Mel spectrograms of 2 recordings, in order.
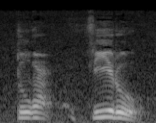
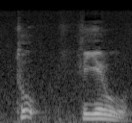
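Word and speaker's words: تؤثرون: Kadang-kadang tuan-puan, kita terbaca huruf hamzah yang mati ni dengan huruf ain. Macam mana cara bacaan dia yang salah ini? Tu'thiru. Okey, tu'thiru. Jadi itu adalah salah satu cara bacaan yang kurang tepat. Okey, tu'thiru kurang tepat. Bacaan yang paling tepat ialah tu'thiru.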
